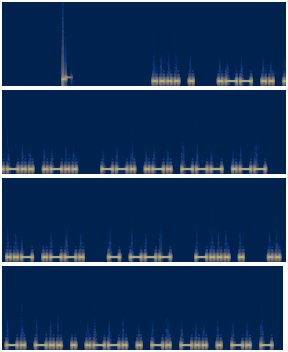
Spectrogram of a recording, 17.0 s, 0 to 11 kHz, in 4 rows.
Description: Morse code, heard as a keyed tone, about 22 wpm, 700 Hz. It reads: HE WILL GROW UP TO BE INDEPENDENT
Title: Sentences from Top 1000 Words - Review Part 6 - 22wpm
